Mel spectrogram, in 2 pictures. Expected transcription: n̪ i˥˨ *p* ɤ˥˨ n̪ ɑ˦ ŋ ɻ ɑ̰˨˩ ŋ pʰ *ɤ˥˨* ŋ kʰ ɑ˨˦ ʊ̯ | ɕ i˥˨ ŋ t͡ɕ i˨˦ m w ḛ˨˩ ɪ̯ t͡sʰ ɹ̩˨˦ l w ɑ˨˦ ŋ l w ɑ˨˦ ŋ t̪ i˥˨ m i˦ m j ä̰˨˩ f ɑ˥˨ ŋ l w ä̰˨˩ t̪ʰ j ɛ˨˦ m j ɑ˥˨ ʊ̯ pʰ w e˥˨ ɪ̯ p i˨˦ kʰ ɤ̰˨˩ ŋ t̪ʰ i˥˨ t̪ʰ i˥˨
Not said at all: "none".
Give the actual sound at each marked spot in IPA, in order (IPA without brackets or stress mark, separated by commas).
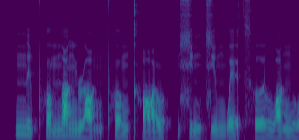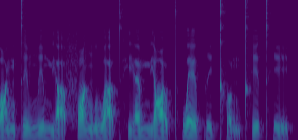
pʰ, ɤ˦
